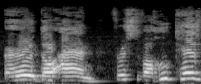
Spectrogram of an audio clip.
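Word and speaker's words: Erdoğan: to pronounce erdogan's name it's pronounced erogan first of all who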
